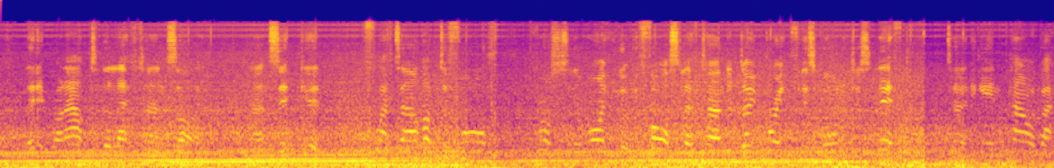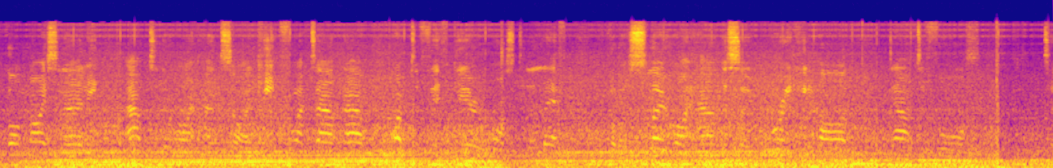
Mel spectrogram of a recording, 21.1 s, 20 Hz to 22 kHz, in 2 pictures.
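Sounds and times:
road and tyre rumble: 0:00.0 - 0:21.0
turbocharged car engine: 0:00.0 - 0:21.0.

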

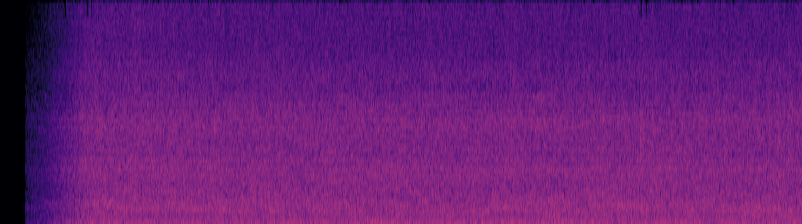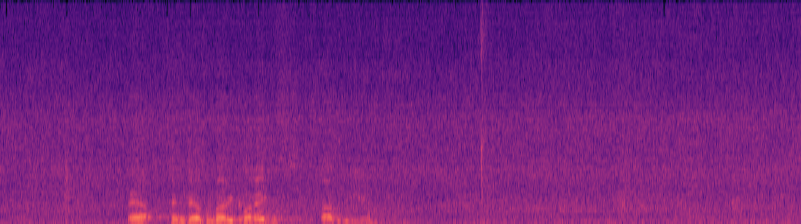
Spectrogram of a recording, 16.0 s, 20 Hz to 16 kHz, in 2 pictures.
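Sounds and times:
rushing water: 0:00.5 - 0:16.0.

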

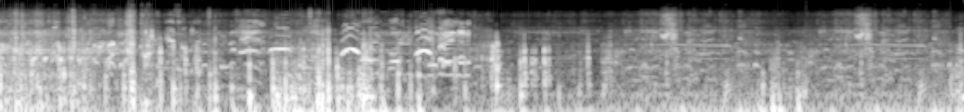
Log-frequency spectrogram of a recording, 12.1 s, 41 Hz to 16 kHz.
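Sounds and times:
river water splashing: 0:00.0 - 0:12.0.

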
